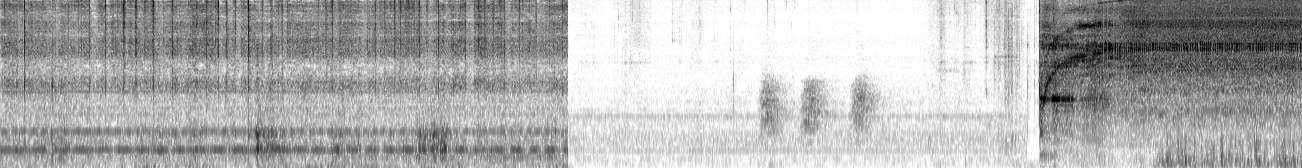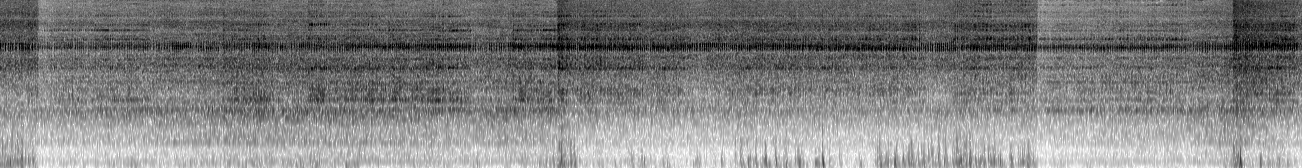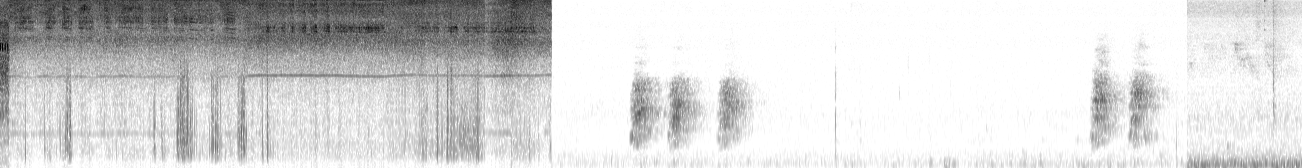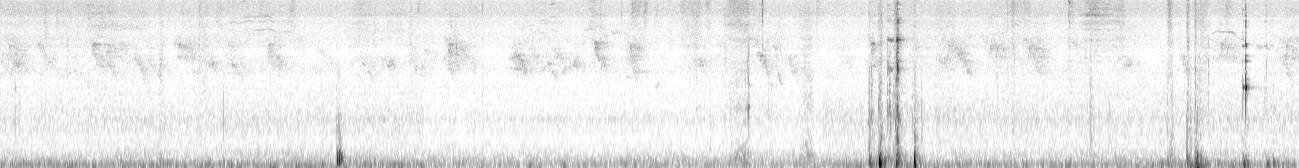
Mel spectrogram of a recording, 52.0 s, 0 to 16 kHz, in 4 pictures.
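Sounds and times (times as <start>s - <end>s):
power tool whining: 0.0s - 5.7s, 10.3s - 31.6s.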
